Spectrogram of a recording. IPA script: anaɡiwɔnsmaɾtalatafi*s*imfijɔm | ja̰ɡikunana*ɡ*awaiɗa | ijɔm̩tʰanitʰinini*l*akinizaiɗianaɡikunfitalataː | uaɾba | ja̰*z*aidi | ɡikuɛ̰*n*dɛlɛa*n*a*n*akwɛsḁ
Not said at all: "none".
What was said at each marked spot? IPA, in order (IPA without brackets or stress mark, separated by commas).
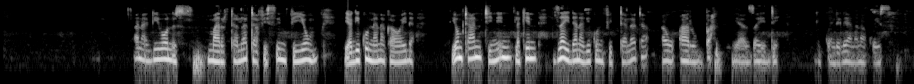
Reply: s, k, l, z, n, n, n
